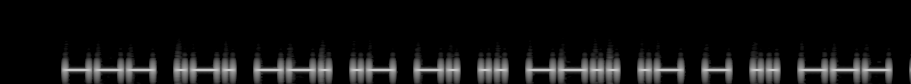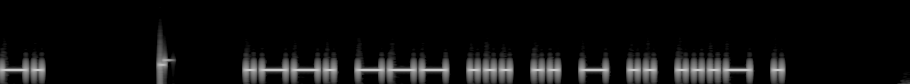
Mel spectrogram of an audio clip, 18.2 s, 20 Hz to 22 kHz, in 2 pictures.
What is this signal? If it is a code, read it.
Morse code, heard as a keyed tone, about 15 wpm, 700 Hz. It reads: ORGANIZATION POSITIVE
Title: Sentences from Top 1000 Words - Review Part 5 - New Word Drill - 15wpm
